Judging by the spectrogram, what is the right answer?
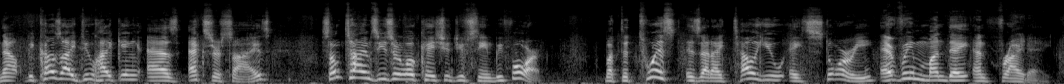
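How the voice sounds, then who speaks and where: This man's high voice has a bright, sharp tone and very wide pitch swings at a moderate pace. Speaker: hiking vlogger. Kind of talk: casual vlog narration. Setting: outdoors on a hiking trail.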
